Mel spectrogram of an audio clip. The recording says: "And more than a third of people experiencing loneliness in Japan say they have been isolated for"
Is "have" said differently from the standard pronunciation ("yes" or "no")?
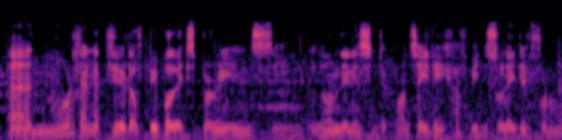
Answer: no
